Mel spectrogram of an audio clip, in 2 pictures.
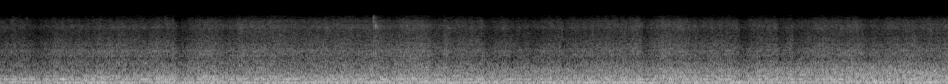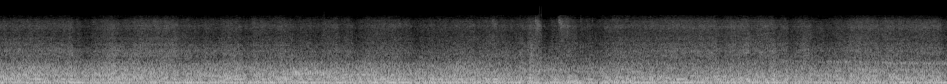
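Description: A Washington DC Metro Red Line subway train rumbles steadily along its rails, a loud, continuous roar with deep low-end vibration and faint rattling, with no one talking.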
